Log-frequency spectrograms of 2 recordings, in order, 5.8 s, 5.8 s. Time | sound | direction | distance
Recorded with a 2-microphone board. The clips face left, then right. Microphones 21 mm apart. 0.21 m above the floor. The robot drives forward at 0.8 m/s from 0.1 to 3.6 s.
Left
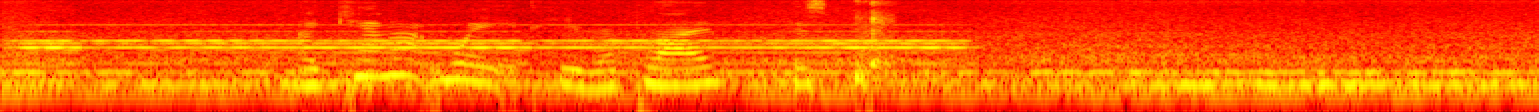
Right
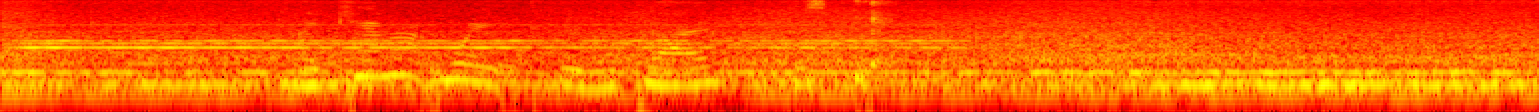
1.1 | a woman speaking | 15° left (ahead or behind) | ?
3.2 | a microwave | 25° left (ahead or behind) | ?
